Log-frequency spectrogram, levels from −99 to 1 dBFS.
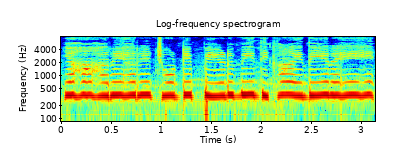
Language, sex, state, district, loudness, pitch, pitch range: Hindi, female, Bihar, Katihar, -11 LUFS, 360 Hz, 350-360 Hz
